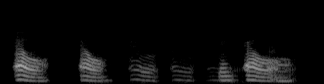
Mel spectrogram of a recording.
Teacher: Keluar dengan bebas udaranya dari samping kanan kiri lidah. Hambatannya hanya pada ujung lidah saja.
